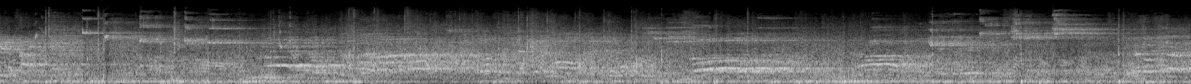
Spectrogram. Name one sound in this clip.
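A basketball thumps as it bounces on the floor.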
